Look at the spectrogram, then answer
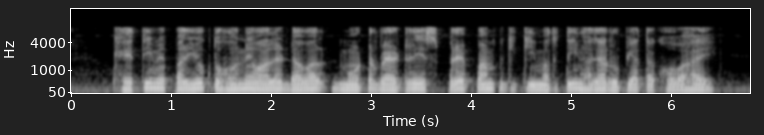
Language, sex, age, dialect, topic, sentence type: Magahi, male, 18-24, Central/Standard, agriculture, statement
